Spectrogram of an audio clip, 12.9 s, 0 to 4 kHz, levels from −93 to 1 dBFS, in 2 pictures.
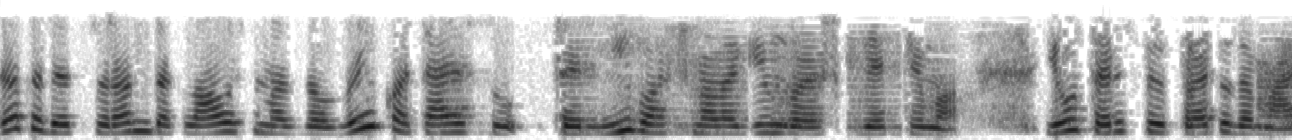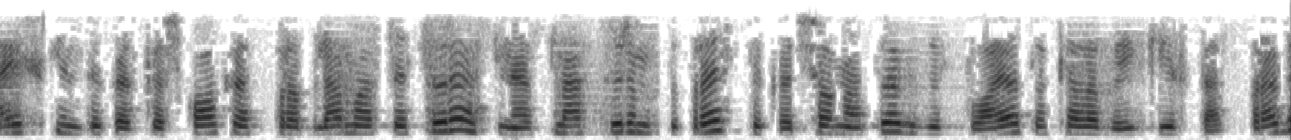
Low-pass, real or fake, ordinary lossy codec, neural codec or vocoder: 3.6 kHz; real; AAC, 16 kbps; none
